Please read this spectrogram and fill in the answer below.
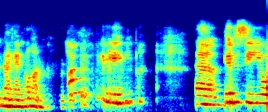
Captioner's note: laughs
